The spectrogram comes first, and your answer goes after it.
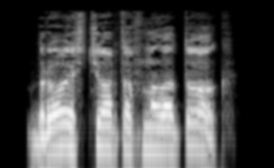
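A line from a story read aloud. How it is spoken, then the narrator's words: Barking. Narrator (Russian): рявкнул второй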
